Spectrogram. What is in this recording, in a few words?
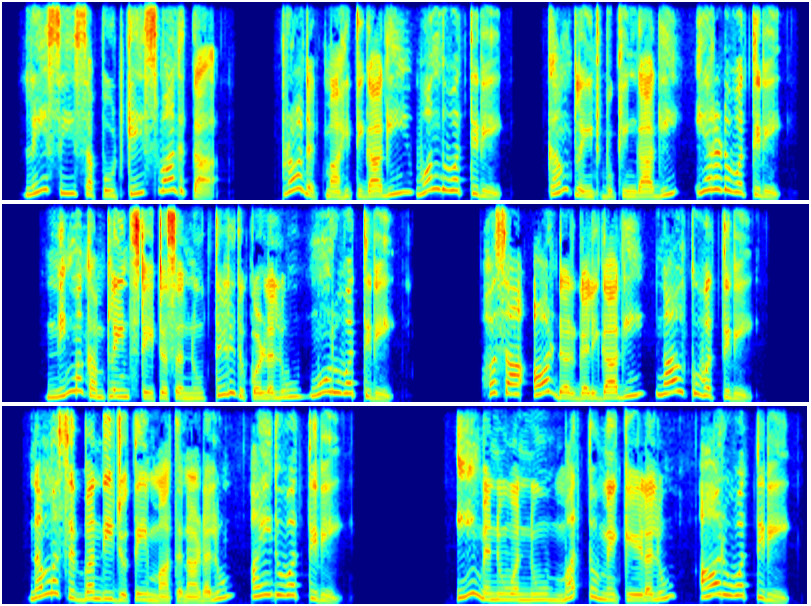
IVR Kannada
